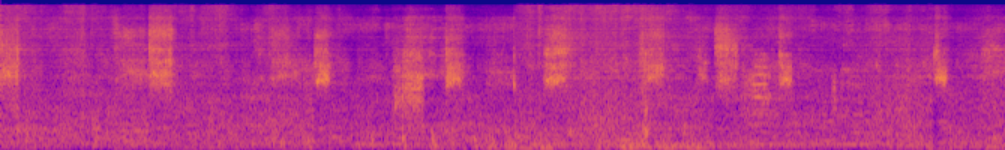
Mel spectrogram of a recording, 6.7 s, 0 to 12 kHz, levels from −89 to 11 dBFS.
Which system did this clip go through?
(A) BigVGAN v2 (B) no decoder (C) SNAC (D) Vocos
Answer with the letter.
C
